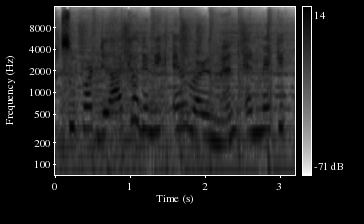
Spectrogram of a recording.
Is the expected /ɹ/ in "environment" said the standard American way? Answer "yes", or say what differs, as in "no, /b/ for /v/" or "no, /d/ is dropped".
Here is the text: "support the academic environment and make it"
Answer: yes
